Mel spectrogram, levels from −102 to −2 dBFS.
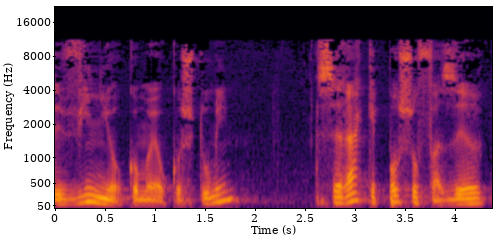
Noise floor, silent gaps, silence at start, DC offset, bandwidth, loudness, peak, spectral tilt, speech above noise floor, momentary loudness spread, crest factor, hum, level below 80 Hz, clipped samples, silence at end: -63 dBFS; none; 0 s; under 0.1%; 11.5 kHz; -28 LUFS; -10 dBFS; -4.5 dB/octave; 36 dB; 7 LU; 20 dB; none; -56 dBFS; under 0.1%; 0.05 s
